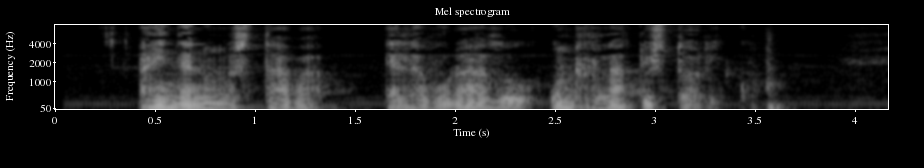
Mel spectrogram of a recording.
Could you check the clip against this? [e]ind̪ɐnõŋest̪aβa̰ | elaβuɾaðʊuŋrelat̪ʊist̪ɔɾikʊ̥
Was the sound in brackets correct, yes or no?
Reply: no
